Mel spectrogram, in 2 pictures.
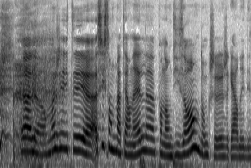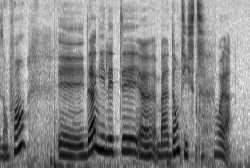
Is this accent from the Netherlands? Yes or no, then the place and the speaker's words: yes; Netherlands; French is a second language; now in France; Et moi, ça fait 30 ans que j'habite en France aussi, mais moi, je suis néerlandaise d'origine.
